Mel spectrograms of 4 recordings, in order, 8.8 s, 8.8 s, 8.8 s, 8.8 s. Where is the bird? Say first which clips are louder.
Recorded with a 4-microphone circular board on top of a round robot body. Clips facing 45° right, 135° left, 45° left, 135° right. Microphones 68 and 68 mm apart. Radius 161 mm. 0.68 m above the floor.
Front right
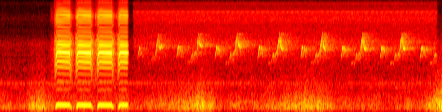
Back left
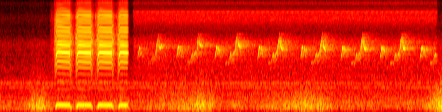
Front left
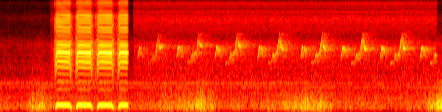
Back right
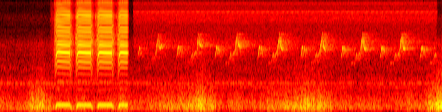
Back left 2 dB, front left 4 dB; 75° left.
